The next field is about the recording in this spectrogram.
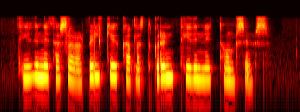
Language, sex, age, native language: Icelandic, female, 30-39, Icelandic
